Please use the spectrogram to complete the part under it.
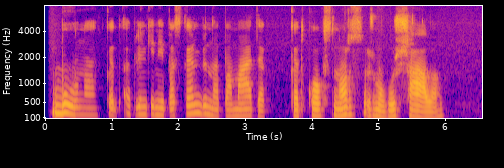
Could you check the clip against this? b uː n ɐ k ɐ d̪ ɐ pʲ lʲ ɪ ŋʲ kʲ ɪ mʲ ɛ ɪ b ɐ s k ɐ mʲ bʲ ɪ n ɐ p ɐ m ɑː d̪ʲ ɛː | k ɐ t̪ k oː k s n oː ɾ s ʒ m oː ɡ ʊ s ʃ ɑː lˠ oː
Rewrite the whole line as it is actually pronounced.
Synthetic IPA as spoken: b uː n ɐ k ɐ t̪ ɐ pʲ lʲ ɪ ŋʲ kʲ ɪ nʲ ɛ ɪ p ɐ s k ɐ mʲ bʲ ɪ n ɐ p ɐ m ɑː t̪ʲ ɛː | k ɐ t̪ k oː k s n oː ɾ s ʒ m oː ɡ ʊ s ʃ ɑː lˠ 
